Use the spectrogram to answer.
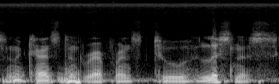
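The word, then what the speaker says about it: Ljøsnes: and showed me that it's spelt what I would say is L-J-O with a line through it, S-N-E-S, pronounced the same way, but spelt so differently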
